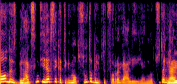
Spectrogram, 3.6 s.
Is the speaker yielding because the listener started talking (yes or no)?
yes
